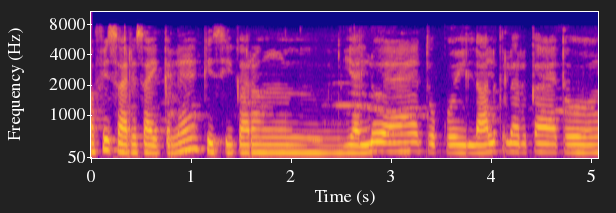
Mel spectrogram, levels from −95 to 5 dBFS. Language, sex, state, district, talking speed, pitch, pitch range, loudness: Hindi, female, Chhattisgarh, Raipur, 200 wpm, 175 Hz, 170-185 Hz, -15 LUFS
